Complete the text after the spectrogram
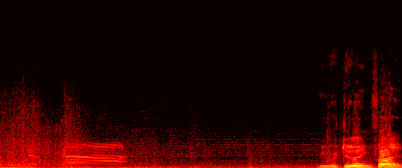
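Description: Fighting effects clash and whoosh.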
